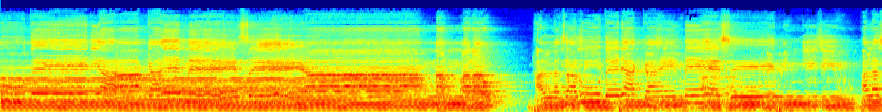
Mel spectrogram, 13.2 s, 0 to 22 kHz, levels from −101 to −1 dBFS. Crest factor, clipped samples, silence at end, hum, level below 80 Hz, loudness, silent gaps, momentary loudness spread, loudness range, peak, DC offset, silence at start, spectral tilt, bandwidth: 14 dB; under 0.1%; 0 s; none; -34 dBFS; -15 LUFS; none; 5 LU; 4 LU; 0 dBFS; under 0.1%; 0 s; -5 dB/octave; 15 kHz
